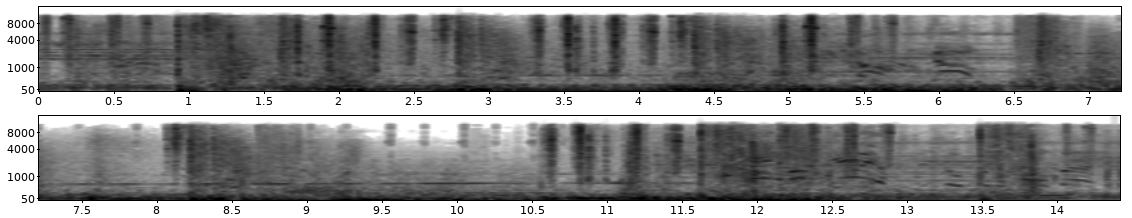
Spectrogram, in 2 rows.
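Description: A Red Dead Redemption 2 shootout sounds as dense, continuous gunfire, with loud overlapping shots and booms packed tightly from start to finish at high volume.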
